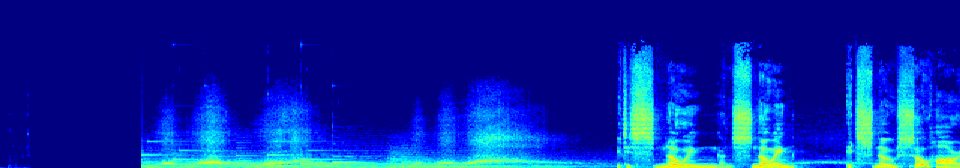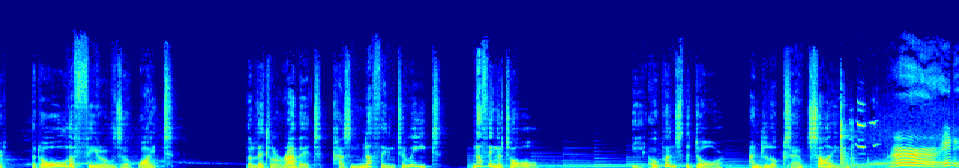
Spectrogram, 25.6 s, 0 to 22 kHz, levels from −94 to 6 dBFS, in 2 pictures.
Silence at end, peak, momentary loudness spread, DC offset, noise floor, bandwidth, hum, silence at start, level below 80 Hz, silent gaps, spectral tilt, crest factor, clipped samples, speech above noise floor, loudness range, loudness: 0 s; -10 dBFS; 19 LU; under 0.1%; -75 dBFS; 17 kHz; none; 1.9 s; -62 dBFS; none; -4 dB/octave; 22 dB; under 0.1%; 46 dB; 11 LU; -30 LUFS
